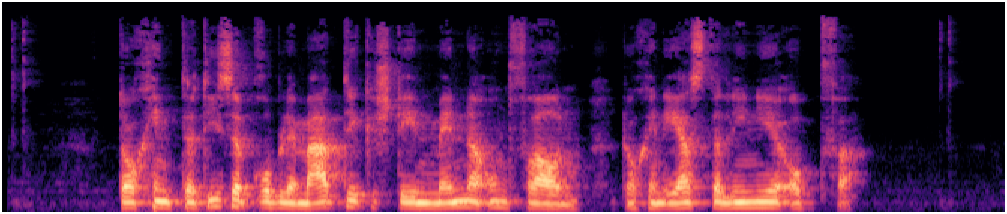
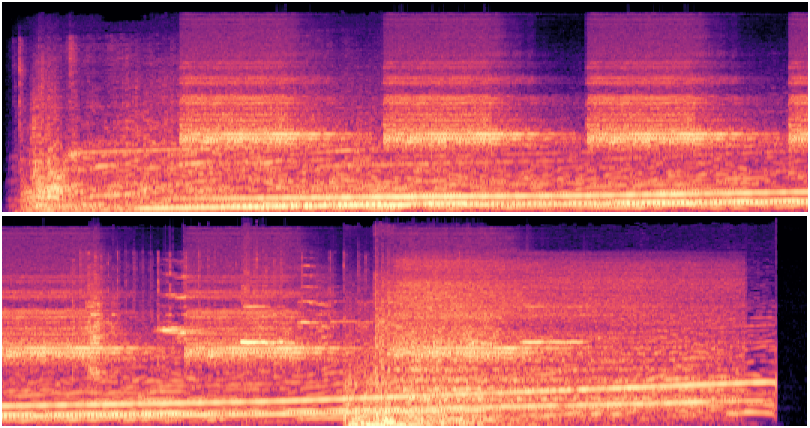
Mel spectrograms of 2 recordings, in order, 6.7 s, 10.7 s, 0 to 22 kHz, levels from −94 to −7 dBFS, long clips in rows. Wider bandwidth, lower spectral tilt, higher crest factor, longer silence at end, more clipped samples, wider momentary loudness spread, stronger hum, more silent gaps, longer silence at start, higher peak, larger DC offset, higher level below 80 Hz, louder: second, 15.5 kHz vs 18 kHz; first, -6.5 dB/octave vs -5 dB/octave; first, 18 dB vs 10 dB; first, 1 s vs 0.2 s; second, under 0.1% vs 0.2%; first, 14 LU vs 7 LU; neither; neither; first, 0.8 s vs 0.1 s; about the same, -2 dBFS vs 0 dBFS; neither; second, -54 dBFS vs -26 dBFS; second, -19 LUFS vs -10 LUFS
